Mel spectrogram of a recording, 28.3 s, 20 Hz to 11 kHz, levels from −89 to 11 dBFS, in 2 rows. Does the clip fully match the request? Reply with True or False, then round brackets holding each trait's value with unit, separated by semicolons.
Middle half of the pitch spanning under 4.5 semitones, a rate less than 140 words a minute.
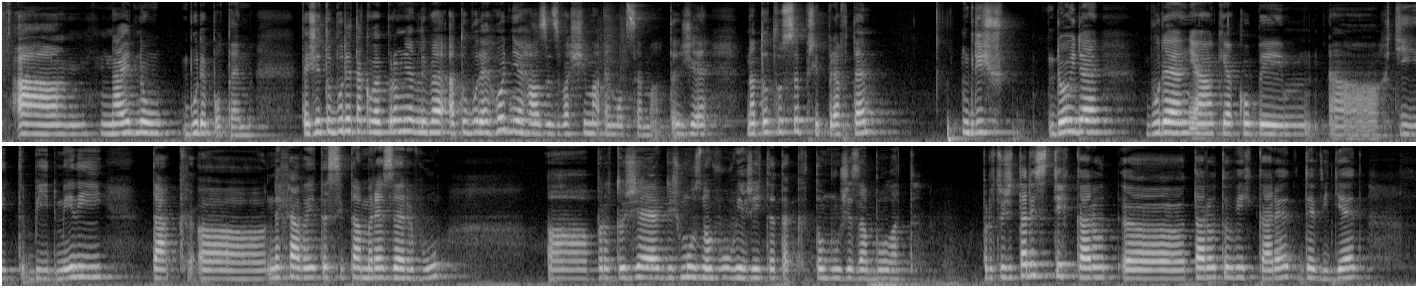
True (2.4 semitones; 120 wpm)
